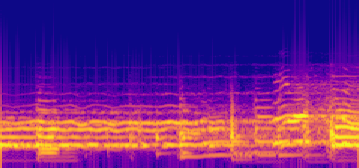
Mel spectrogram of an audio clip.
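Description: Quiet background music: held, pitched notes that shift every fraction of a second, swelling just before the end.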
